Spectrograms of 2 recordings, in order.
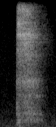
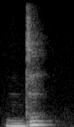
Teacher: the T sound is voiceless, T. The D sound is voiced, D. And it will make its voiceless or voiced sound when the sound before it is either voiceless or voiced, meaning your vocal cords are used or not used.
